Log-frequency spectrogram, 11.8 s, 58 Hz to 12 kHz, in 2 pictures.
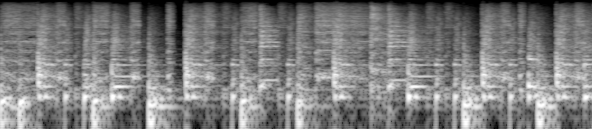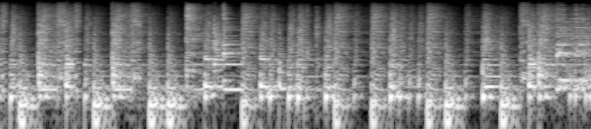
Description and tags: junk break
break made from random sounds like a drum and bass stomp.
4-bar, beat, break, dnb, drum, jungle, junk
